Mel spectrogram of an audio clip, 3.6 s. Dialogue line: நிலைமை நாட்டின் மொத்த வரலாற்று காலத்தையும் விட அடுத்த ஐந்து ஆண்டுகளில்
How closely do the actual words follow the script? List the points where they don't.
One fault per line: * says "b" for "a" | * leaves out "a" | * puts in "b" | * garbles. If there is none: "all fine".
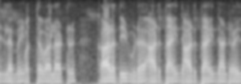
* leaves out "நாட்டின்"
* puts in "அடுத்த ஐந்து"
